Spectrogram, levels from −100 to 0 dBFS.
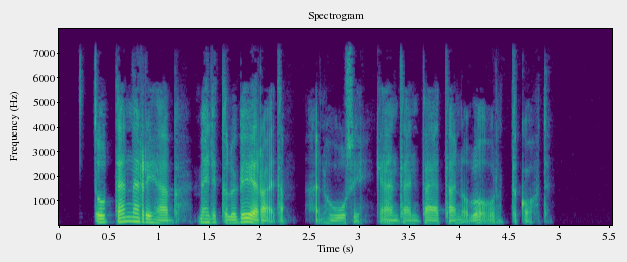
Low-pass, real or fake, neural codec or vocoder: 7.2 kHz; fake; codec, 24 kHz, 0.9 kbps, WavTokenizer, medium speech release version 2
